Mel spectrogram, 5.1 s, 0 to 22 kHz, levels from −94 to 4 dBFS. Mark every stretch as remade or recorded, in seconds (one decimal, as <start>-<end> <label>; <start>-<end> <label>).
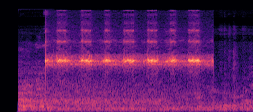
0.0-5.1 recorded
